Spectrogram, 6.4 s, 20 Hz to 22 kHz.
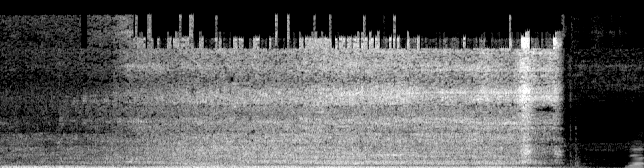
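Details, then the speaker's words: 1981 Camaro Z28 with a new dual exhaust and a newly installed electric fuel pump that isn't pumping. The engine runs steady and loud, then fades and cuts out within a second. Stalling from fuel starvation. "Uh anyway, I can't get this pump. I put the pump on here, but it's not pumping."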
